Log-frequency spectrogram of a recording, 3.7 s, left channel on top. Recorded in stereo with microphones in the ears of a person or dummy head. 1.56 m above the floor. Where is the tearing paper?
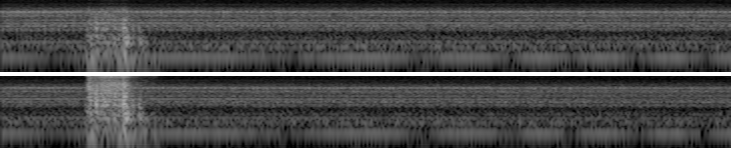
45° right (ahead or behind).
